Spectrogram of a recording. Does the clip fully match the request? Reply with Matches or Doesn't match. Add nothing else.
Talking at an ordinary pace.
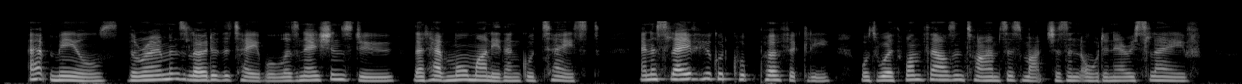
Matches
